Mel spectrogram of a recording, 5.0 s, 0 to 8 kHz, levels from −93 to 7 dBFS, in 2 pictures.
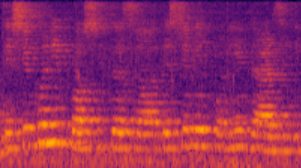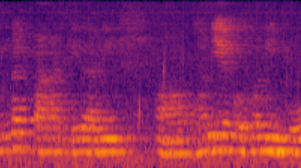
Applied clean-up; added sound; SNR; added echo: none; Boiling; 17 dB; reverberation time 0.7 s.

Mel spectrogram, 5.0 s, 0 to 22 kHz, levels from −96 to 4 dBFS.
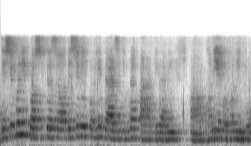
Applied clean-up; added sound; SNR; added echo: neural separator model SepFormer DNS4.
